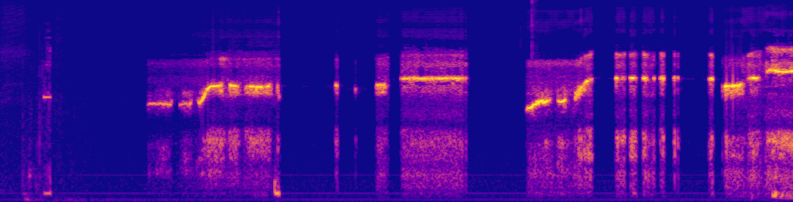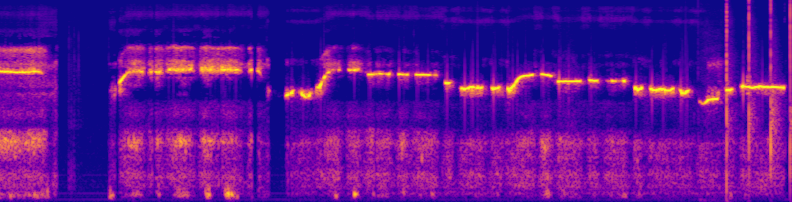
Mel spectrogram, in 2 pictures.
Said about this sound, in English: Ladies and gentlemen, the world's loudest nose whistler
